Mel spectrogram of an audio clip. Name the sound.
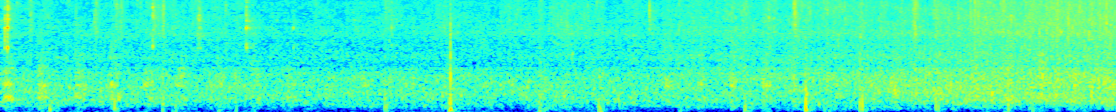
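flowing stream water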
